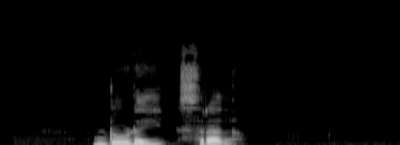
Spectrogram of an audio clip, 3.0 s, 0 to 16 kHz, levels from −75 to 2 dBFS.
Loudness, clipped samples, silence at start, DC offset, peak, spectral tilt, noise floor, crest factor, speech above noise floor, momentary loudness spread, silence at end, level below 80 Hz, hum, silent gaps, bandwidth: -21 LUFS; under 0.1%; 0.7 s; under 0.1%; -6 dBFS; -6.5 dB/octave; -71 dBFS; 18 dB; 51 dB; 11 LU; 1.25 s; -74 dBFS; none; none; 11 kHz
